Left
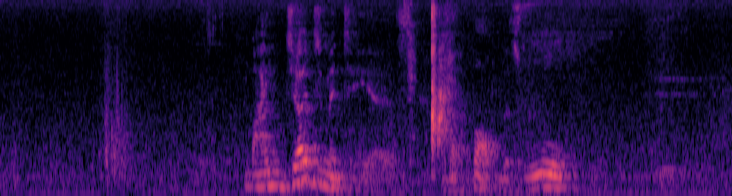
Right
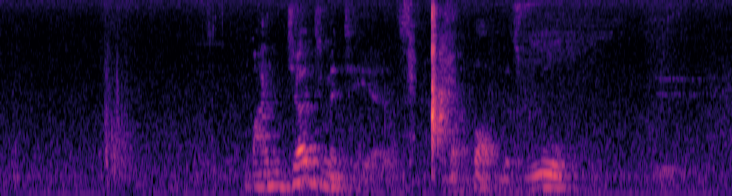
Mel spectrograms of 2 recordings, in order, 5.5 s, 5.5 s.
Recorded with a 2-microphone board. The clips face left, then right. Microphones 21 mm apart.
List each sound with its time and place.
1.8 s a man speaking: 75° left (ahead or behind), 5 m; by 4.2 s 70° left (ahead or behind), 4 m
3.2 s a clap: 5° right (ahead or behind), 2.5 m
